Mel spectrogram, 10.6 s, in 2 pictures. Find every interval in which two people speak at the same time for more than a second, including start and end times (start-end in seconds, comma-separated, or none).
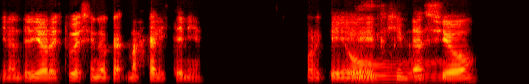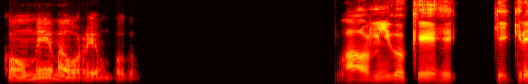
3.4-4.7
